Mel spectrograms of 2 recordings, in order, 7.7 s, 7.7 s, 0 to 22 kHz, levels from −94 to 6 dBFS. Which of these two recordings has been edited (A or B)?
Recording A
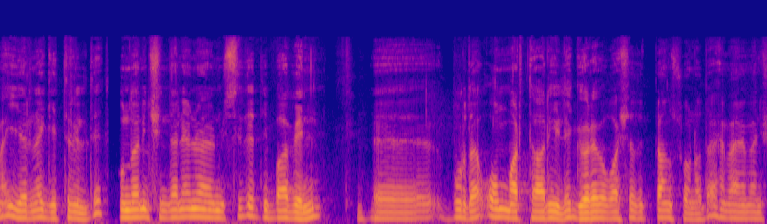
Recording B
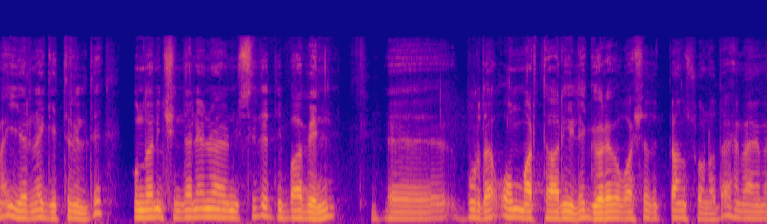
A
